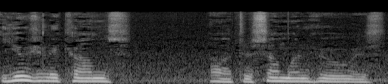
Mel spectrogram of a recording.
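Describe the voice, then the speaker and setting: A man with a fairly high pitch and ordinary pitch variation, against noticeable background noise. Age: 80s+. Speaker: conservationist. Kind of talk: interview answer. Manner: hesitant.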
